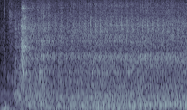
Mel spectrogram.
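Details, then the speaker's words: First-generation Honda Beat FI scooter, kick-started due to weak battery: loud, constant, fast ticking chatter over the idle; valve train suspected, valve adjustment to be checked, cause unconfirmed. "Nah, itu dia suaranya. Berisik. Cukup, cukup, cukup, cukup. Aku tak tahan mendengarkannya."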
